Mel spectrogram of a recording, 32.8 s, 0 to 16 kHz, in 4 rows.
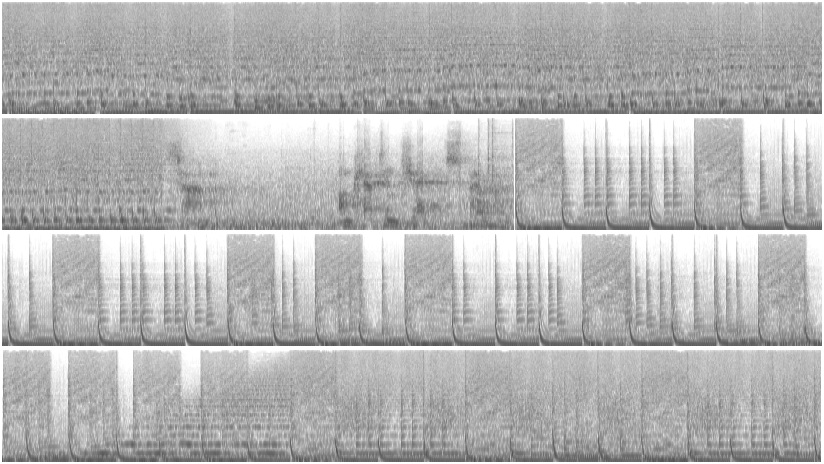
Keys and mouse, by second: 4.2 KP_1, 6.8 KP_0, 16.2 shift+f.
